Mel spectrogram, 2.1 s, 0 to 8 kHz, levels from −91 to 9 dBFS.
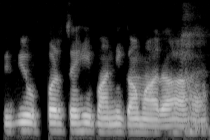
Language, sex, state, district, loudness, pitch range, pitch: Hindi, male, Uttar Pradesh, Jyotiba Phule Nagar, -17 LUFS, 105-125 Hz, 115 Hz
